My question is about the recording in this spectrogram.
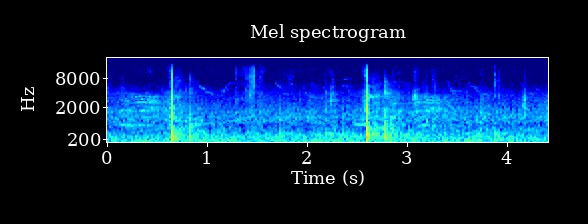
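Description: Two sharp pocks of a soft-tennis racket striking the rubber ball, about two seconds apart.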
